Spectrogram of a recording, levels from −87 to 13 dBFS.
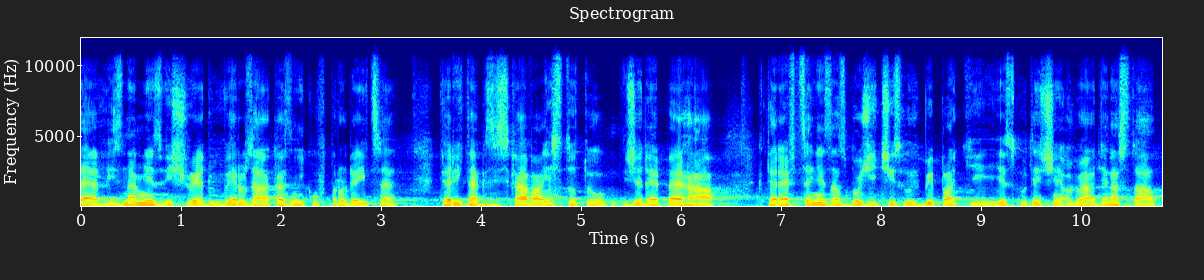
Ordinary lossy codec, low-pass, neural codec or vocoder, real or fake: Opus, 64 kbps; 10.8 kHz; codec, 44.1 kHz, 2.6 kbps, SNAC; fake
